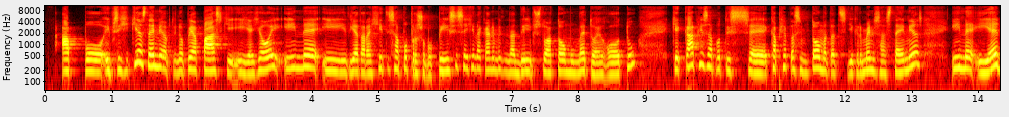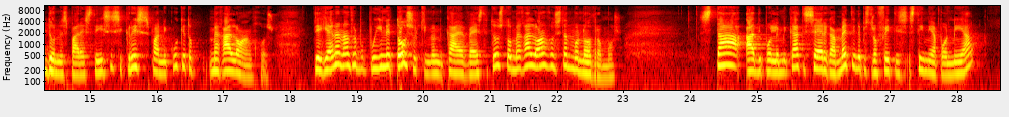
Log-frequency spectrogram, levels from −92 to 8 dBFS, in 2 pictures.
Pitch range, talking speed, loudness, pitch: 180-245 Hz, 155 wpm, -17 LUFS, 205 Hz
